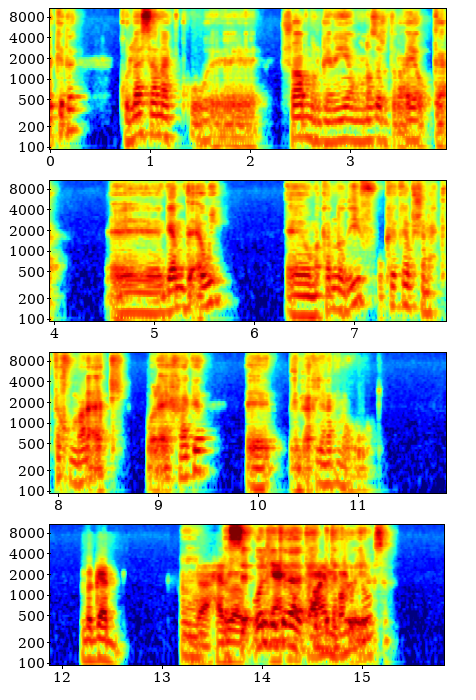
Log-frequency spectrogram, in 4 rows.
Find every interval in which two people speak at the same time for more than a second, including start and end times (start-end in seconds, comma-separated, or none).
13.3-15.2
